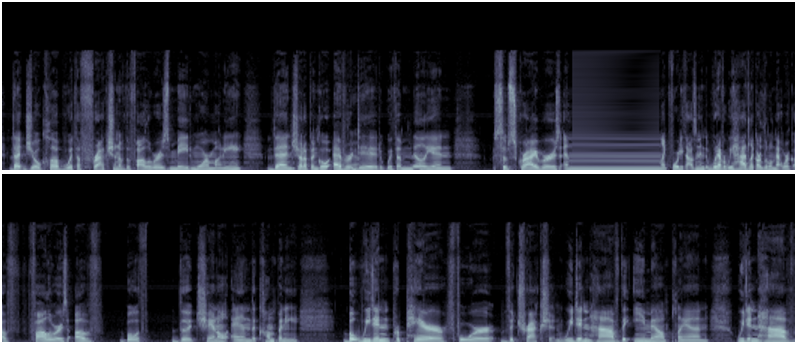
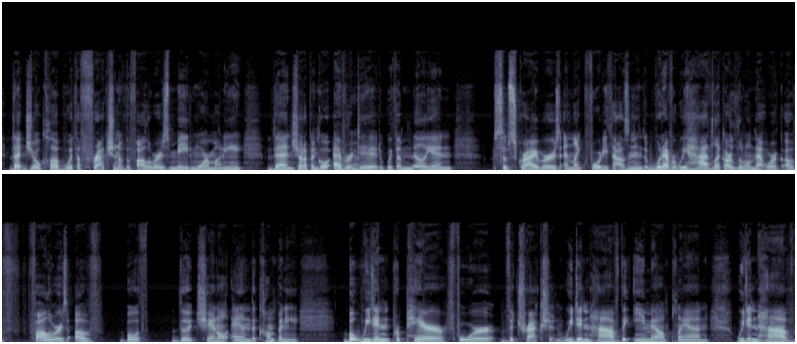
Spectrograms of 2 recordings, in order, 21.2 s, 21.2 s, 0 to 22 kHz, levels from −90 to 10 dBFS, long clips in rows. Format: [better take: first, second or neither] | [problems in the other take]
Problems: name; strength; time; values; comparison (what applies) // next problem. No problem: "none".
second | audio freezing; at 7.5 s for 1 s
